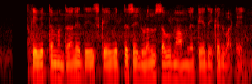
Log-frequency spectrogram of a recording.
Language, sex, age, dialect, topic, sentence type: Bhojpuri, male, 25-30, Northern, banking, statement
